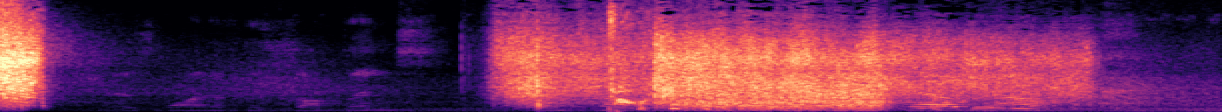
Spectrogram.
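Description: Model rocket motors firing: the liftoff roar of the booster motor cuts off just after the start. About two and a half seconds in, a second roar of the air-started motors lighting in flight begins, with a sharp crack near the three-second mark, and it fades out after about three seconds.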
